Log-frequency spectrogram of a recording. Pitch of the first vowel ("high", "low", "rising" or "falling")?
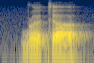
falling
